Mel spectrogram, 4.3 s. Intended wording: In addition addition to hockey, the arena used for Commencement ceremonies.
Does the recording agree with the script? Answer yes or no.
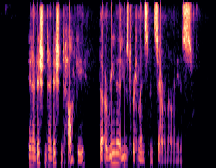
yes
